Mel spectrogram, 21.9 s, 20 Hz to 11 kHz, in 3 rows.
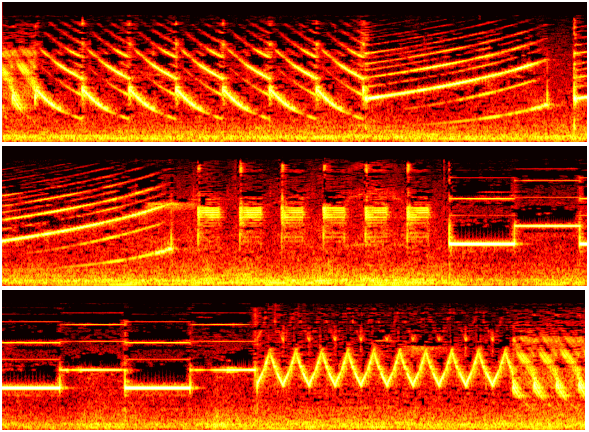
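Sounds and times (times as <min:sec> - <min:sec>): multi-tone siren: 0:00.0 - 0:21.9.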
